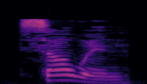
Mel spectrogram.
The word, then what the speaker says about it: Samhain: word of saw when again it's spelled s-a-m-h-a-i-n but it's sawin i'm gonna do something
